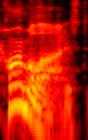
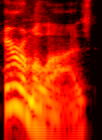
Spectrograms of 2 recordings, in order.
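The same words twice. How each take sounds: First: The first part sounds like plain 'car'. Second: The first part sounds like the name 'Kara'. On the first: The speaker calls it wrong. "It's not caramelized" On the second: The speaker calls it right. "it's caramelized. Make sure you say it right"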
